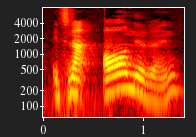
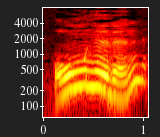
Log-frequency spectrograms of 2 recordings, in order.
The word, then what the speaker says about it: 오늘은: It's not 오늘은. You cannot do all. It has to be 오. 오늘은, and then 늘 is a little difficult to pronounce too because there's no in English.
